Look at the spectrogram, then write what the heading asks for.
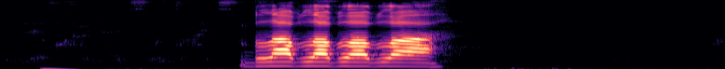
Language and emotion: Russian, neutral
